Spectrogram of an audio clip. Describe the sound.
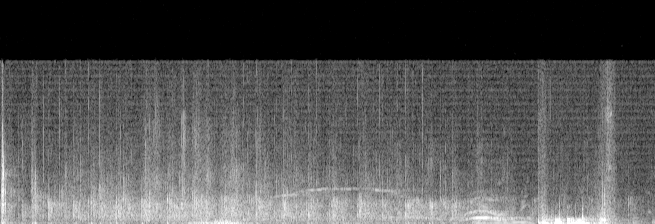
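An audience at a community church applauds a guest speaker with sustained, dense clapping that swells louder toward the end, where a voice briefly cuts through.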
